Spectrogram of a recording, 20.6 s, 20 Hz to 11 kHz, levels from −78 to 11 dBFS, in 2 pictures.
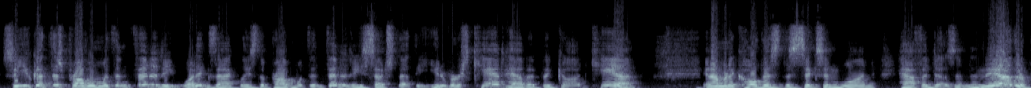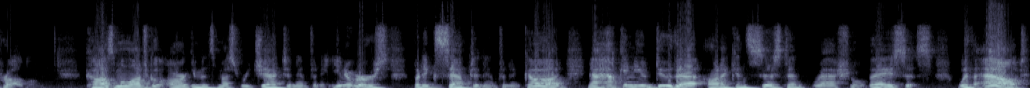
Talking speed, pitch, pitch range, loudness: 190 wpm, 135 Hz, 120-160 Hz, -20 LUFS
